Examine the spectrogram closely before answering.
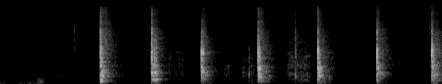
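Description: A machete knocks against bamboo in sharp cracks.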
